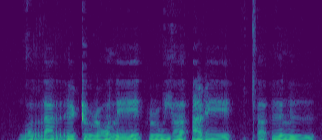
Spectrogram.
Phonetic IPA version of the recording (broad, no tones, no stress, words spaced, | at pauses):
ɡɔrarɘ ʈuɭɔ le | ɭujɐ ʔaɽe | tʼɐʔɘ lɨ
